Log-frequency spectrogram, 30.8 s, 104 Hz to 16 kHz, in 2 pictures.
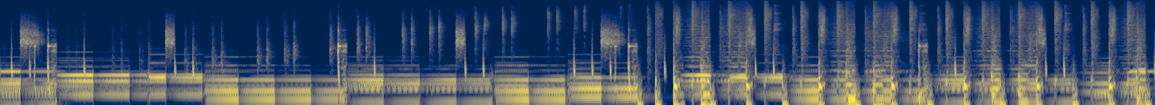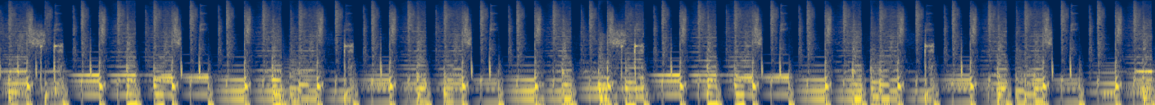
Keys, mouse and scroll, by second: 0.2 shift+click, 0.6 g, 1.4 click, 1.6 shift+click, 1.8 g, 3.9 middle click, 4.6 scroll down 2, 4.9 Tab, 5.0 click, 5.2-6.5 middle drag, 6.7 click, 6.9 middle click, 7.0 Tab, 7.3 click, 7.5 3, 7.6 click, 7.8 middle click, 8.3-8.6 scroll down 1, 8.6 click, 9.0 shift+click, 9.1 middle click, 9.6 KP_Decimal, 10.2 scroll down 1, 10.3 shift+middle click, 10.6 shift+click, 11.6 i, 12.5 click, 13.0 ctrl+click, 14.8 middle click, 16.2-18.0 middle drag, 18.0 2, 18.0 click, 18.5 middle click, 19.8-22.7 middle drag, 21.4 KP_Divide, 22.2-22.7 scroll up 2, 22.7 click, 22.9 middle click, 23.1 3, 23.3 click, 23.5 shift+click, 24.1 shift+click, 24.5 shift+click, 25.3 shift+click, 25.8 x, 26.0-27.1 middle drag, 27.1 click, 27.6 click, 27.8 click, 28.0-30.8 middle drag, 29.1 KP_Divide.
